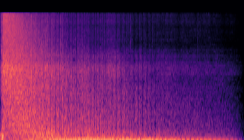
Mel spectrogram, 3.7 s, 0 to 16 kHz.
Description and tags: xm360 canon shot 2 less echo
army, fight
